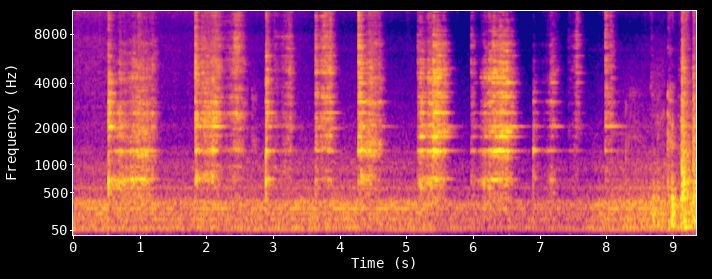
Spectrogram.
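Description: Steak meat being scraped and moved from a pan into a bowl in a home kitchen, with a series of close, clattering metal-on-cookware knocks and scrapes in irregular bursts.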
